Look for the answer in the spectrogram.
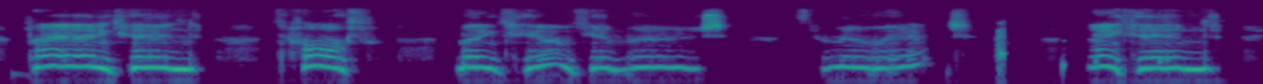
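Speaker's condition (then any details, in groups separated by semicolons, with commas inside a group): ALS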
